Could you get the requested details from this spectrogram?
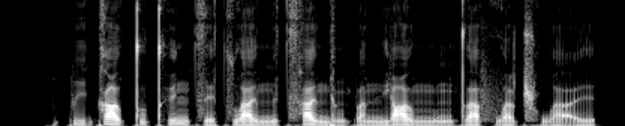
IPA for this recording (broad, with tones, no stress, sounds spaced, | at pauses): p i˧˥ k ɑ˥ ʊ̯ t̪ u˥˧ t̪ʰ y˥˩ n t͡s e˩ ɪ̯ t͡s w a˥˧ ɪ̯ n̪ i˥˧ t͡sʰ a˥˩ ɪ̯ n̪ j ɑ˩ ŋ p a˧˥ n j ɑ˥˩ ʊ̯ n̪ ʊ̰˨˩ ŋ t̪ ä˥ f w ä˧˥ ʈ͡ʂʰ w a̰˨˩˦ ɪ̯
